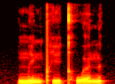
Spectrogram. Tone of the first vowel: low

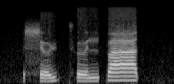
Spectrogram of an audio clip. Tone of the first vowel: rising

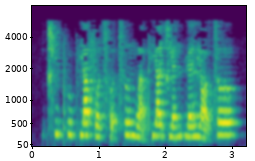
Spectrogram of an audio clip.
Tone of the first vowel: high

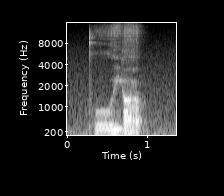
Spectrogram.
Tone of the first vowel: high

